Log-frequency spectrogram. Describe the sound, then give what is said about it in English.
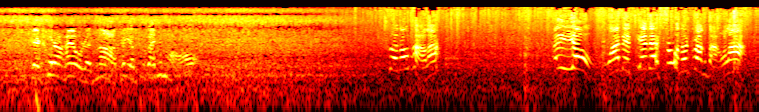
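Brownish floodwaters from a storm roar continuously, gushing down main city streets and pouring into residential areas, while several voices call out and talk excitedly over it, growing louder toward the end. “Another video captured brownish floodwaters gushing down the main streets and pouring into residential areas.”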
